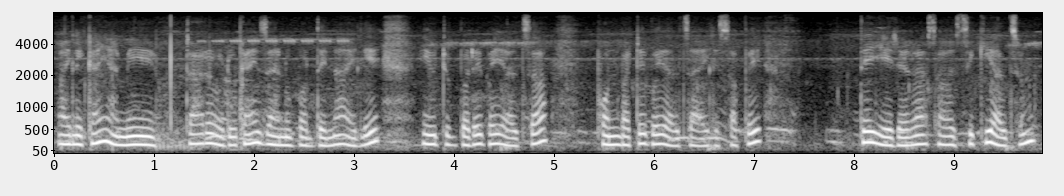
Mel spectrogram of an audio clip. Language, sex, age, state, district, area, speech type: Nepali, female, 45-60, West Bengal, Jalpaiguri, urban, spontaneous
